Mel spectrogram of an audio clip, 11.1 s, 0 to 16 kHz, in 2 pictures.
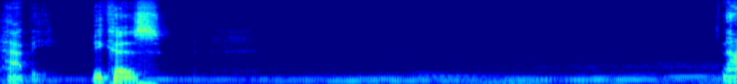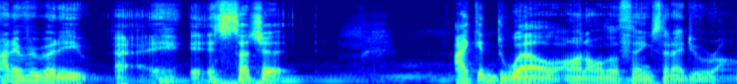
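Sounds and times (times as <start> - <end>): person speaking: 5.4 - 7.8.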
